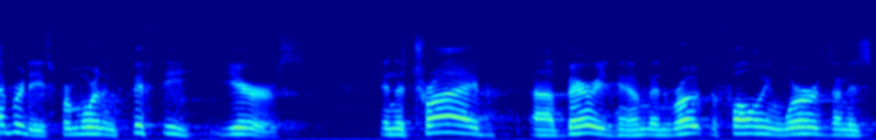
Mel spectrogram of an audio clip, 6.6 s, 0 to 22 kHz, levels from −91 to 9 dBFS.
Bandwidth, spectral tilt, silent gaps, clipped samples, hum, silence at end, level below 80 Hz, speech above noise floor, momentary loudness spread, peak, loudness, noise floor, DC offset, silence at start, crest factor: 19 kHz; -7 dB/octave; none; under 0.1%; none; 0.05 s; under -90 dBFS; 34 dB; 10 LU; -32 dBFS; -48 LUFS; -82 dBFS; under 0.1%; 0 s; 18 dB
